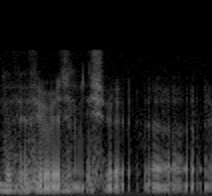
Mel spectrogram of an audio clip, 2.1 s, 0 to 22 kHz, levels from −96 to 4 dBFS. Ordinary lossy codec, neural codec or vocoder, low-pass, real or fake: none; none; none; real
